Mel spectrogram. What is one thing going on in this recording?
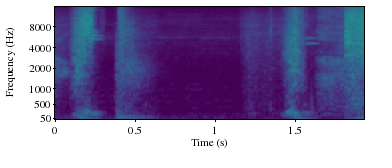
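A zombie snarls and growls close by.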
